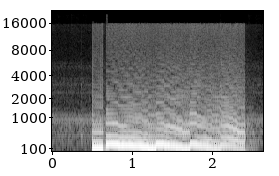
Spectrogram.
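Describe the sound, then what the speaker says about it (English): An original, unedited synth plays a short melodic phrase of stepped, sustained buzzy notes for about two seconds, loud and alone, with sharp onsets. "Ordinarily, the synth sounds something like this."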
